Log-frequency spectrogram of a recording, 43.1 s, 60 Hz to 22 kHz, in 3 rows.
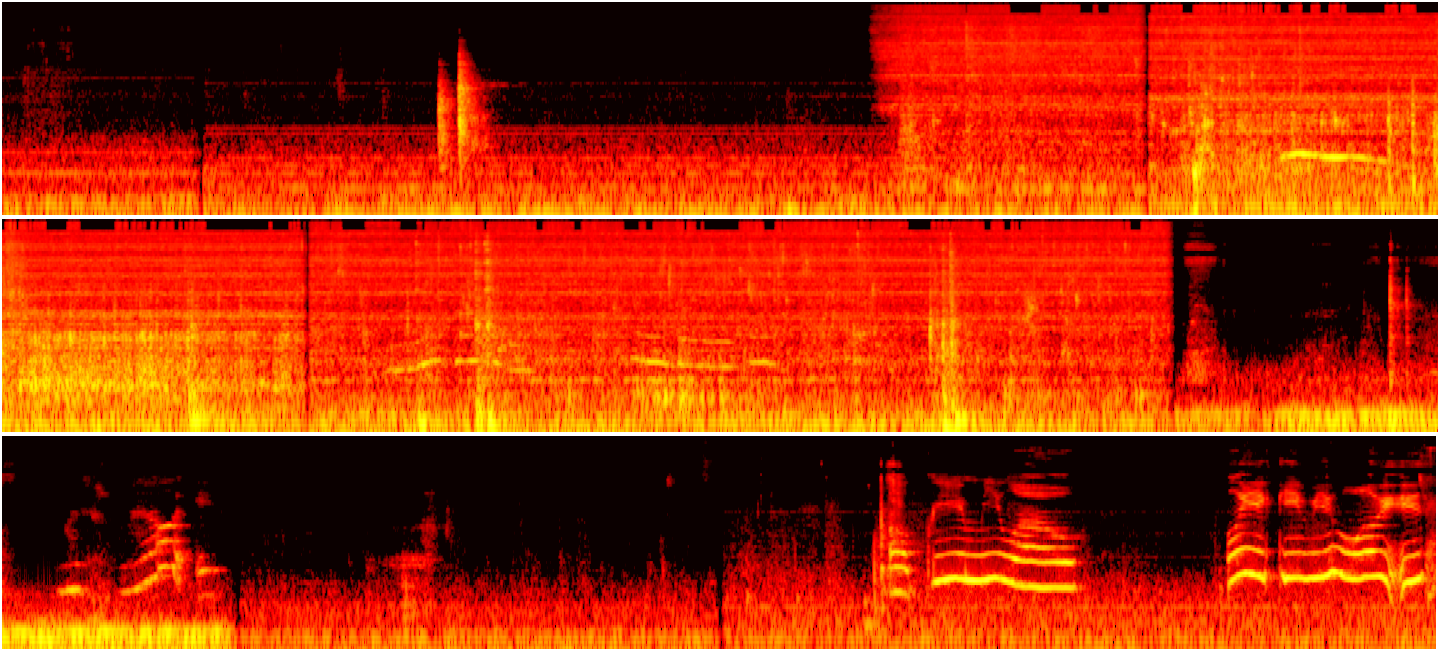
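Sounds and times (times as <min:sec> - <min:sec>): water running: 0:08.7 - 0:26.1.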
